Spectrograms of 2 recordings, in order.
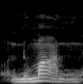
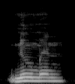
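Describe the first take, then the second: First: The name is said with German vowels. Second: The name is said with English vowels. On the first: The speaker calls it right. "it's kind of like a German" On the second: The speaker calls it wrong. "Some people say"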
